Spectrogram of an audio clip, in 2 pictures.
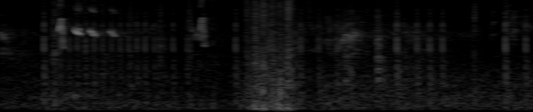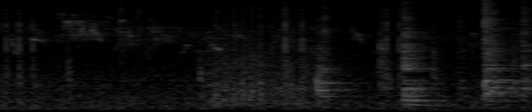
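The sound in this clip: A sparrow chirps and flaps at an iron windowsill, giving short, high, faint chirps scattered throughout, with a brief flurry of wingbeats near the start.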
